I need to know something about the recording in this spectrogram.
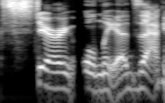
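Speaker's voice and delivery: ordinary talk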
